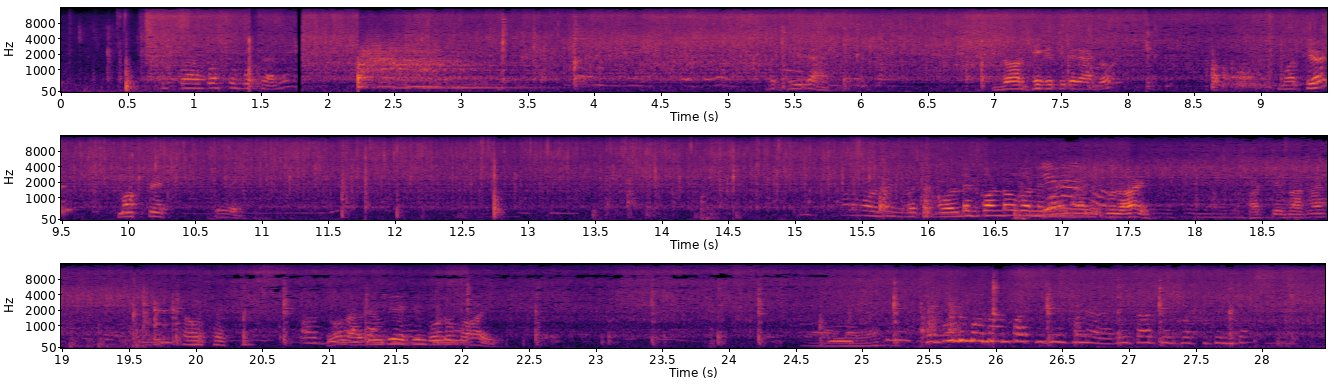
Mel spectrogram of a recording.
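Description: Chicken pieces sizzling as they fry in a blackened iron wok, with a steady hiss from the hot oil. They are stirred with a metal ladle, which gives frequent scrapes and clinks against the pan.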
